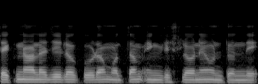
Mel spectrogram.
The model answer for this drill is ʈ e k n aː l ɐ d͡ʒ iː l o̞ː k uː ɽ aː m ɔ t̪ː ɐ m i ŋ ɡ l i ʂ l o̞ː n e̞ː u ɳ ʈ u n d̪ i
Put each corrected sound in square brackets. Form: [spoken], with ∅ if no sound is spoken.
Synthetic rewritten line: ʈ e k n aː l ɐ d͡ʒ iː l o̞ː k uː ɽ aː m ɔ t̪ː ɐ m i ŋ ɡ l i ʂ l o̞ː n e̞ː u ɳ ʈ u n d̪ i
